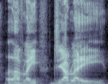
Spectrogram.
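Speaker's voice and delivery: lightly voiced market trader, slow; a hint of a Cockney market trader; market stall owner. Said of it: "I turn into sort of a market stall owner".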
